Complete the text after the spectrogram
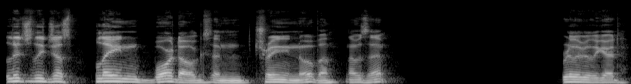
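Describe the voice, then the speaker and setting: Speaking at a measured pace in a fairly low, slightly crackly voice, a young streamer talks casually with his audience. He swears occasionally and greets people in chat by name.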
